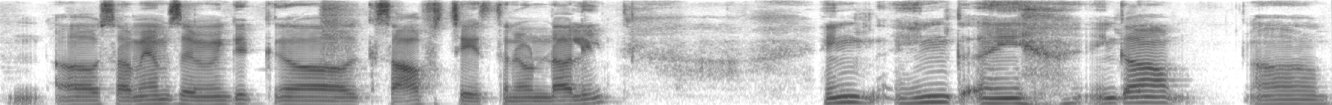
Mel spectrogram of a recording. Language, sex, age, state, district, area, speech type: Telugu, male, 30-45, Telangana, Sangareddy, urban, spontaneous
